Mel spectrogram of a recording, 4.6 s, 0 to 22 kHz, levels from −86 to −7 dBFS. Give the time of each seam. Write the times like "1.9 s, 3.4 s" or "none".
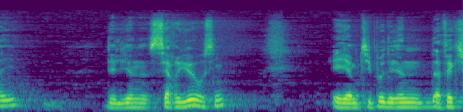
2.8 s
